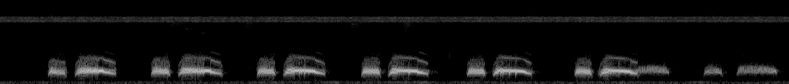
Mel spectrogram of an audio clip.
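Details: Regular, rhythmic cooing of a spotted dove for ground decoy hunting: about seven loud husky double coos nearly a second apart, trailing off into softer single coos, with a continuous faint high hiss.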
